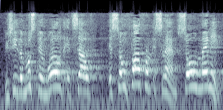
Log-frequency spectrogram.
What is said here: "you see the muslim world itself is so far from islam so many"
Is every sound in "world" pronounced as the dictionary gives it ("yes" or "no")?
yes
